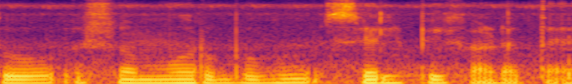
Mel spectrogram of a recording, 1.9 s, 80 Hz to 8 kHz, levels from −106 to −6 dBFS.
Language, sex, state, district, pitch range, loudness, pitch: Marathi, male, Maharashtra, Aurangabad, 120-125 Hz, -17 LUFS, 125 Hz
